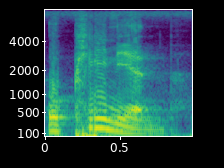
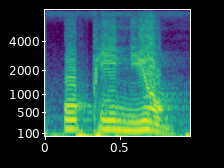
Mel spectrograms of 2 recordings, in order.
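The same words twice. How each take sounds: First: Said in the usual way. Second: "opinion" as French o-pee-nyon, nasal ending; French pronunciation. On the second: Shown as a demonstration. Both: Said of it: "but it is pronounced as".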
